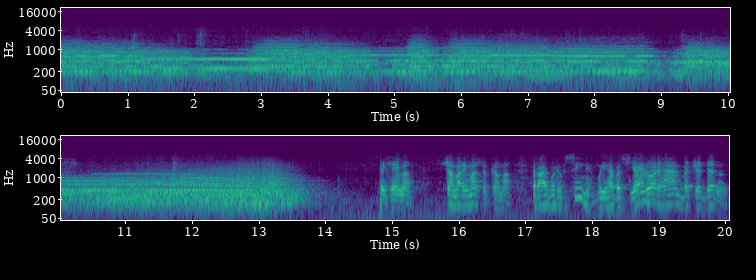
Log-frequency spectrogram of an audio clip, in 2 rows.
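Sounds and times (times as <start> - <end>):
orchestral brass chords: 0.0 - 14.2.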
